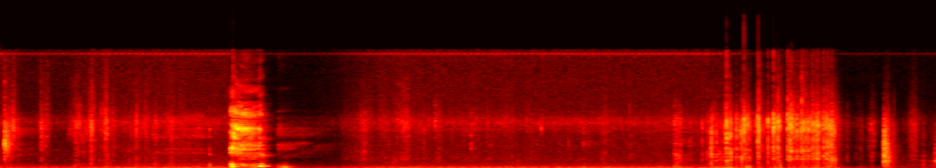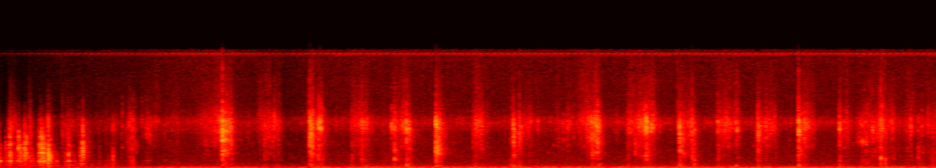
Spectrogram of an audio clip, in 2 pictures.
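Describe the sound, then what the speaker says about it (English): A deck of tarot cards being shuffled and cut, close and quiet: soft riffling and flicking bursts, a couple of louder snaps, then steady light patter and tapping of cards. "Let me cut this deck for you, Gemini."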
